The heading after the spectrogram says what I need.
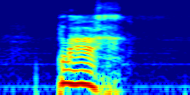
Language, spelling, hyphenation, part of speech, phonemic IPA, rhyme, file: Dutch, plaag, plaag, noun / verb, /plaːx/, -aːx, Nl-plaag.ogg
- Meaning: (noun) plague; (verb) inflection of plagen: 1. first-person singular present indicative 2. second-person singular present indicative 3. imperative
